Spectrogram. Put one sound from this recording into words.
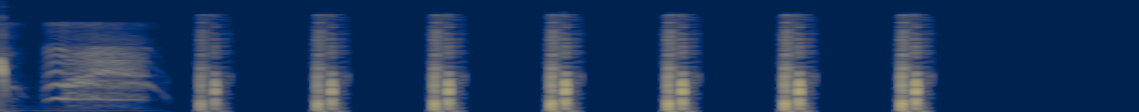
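Small footsteps patter at an even pace.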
